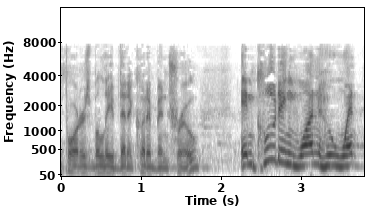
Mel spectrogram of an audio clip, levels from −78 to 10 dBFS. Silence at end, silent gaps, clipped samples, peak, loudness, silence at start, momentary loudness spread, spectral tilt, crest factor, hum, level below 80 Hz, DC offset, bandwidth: 0 s; none; under 0.1%; -2 dBFS; -20 LUFS; 0 s; 9 LU; -5 dB/octave; 18 dB; none; -54 dBFS; under 0.1%; 8 kHz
